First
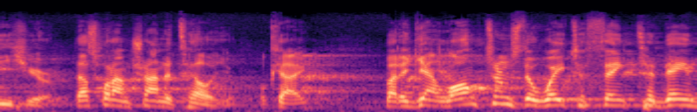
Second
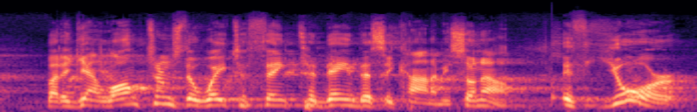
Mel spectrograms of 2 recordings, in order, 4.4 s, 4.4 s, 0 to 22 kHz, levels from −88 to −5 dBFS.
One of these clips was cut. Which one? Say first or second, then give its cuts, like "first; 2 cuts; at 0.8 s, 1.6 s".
second; 1 cut; at 3.3 s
